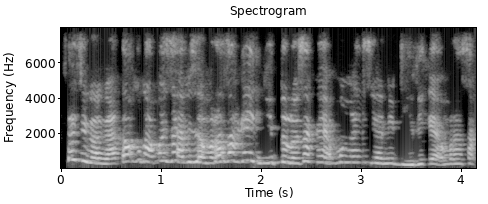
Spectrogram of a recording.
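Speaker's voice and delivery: tearful laugh at herself; laughing through tears. Real, not acted. Confessing self-pity to friends, laughing through tears.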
